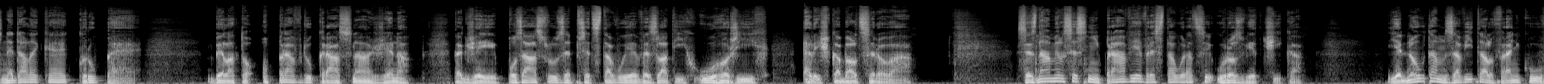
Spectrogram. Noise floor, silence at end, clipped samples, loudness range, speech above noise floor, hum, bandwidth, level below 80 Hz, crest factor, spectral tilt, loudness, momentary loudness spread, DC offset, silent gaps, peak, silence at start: -43 dBFS; 0 s; under 0.1%; 3 LU; 29 dB; none; 17 kHz; -24 dBFS; 12 dB; -5 dB/octave; -15 LUFS; 9 LU; under 0.1%; none; -2 dBFS; 0 s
